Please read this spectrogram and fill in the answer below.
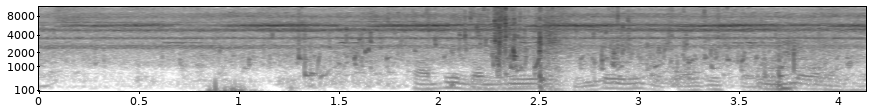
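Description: Water sloshing and dripping around a small wooden boat on the water at night, with a few sharp knocks and splashes about halfway through. A steady high-pitched chorus of night insects runs underneath, and a low voice murmurs in the middle.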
